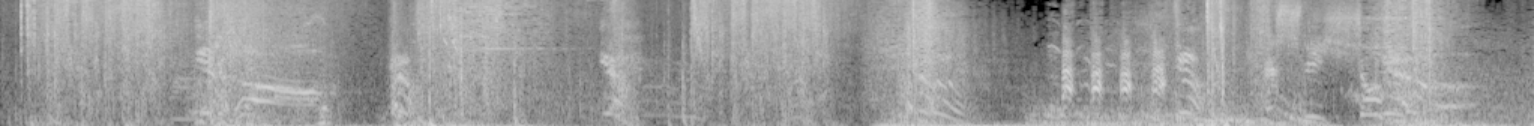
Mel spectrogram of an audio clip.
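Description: Heavy punches and kicks thud in quick succession.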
